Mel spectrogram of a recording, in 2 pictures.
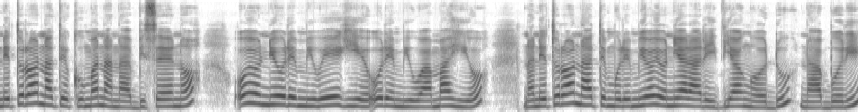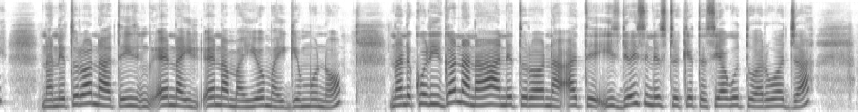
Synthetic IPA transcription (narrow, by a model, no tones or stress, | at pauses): netoɾɔnatekumananabisɛnɔ | ojoneoɾemiweɣieoɾemiwamahiɔ | nanetoɾɔnaːtemoɾemiojoneaɾaɾeiðiaŋɔdunaːboɾinanetoɾɔnaːteaɛnamahiɔmaiɡemonɔnakoɾiɡananahanetoɾɔnaʔateʔidiɔisines̬tweketɛsiaɣotwaɾwɔd͡ʒa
